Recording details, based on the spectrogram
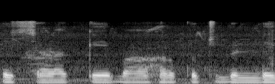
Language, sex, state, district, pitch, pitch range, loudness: Hindi, male, Chhattisgarh, Jashpur, 100 Hz, 100-105 Hz, -16 LUFS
